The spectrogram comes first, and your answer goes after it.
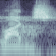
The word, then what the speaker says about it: Wadge: அந்த பரப்புக்கு மத்தியில் நடுவில் இருக்கக்கூடியது வந்து ஒரு வாட்ச் பேங்க்னா WADGE, வாட்ச், அப்படி தான் ப்ரொனவுன்ஸ் பண்ணுறாங்க ஆங்கிலத்தில், வாட்ச் பேங்க்.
